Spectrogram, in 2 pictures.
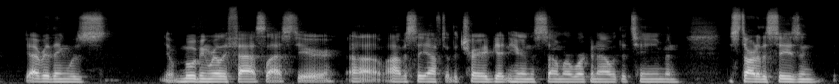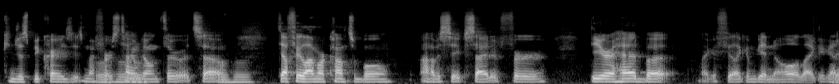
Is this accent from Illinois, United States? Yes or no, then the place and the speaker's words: no; New York, United States; now in Sacramento, United States; it just felt like I'm from New York, upstate New York, so mm-hmm. it's complete opposite side of the country.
